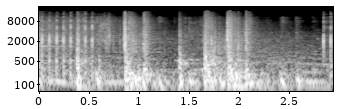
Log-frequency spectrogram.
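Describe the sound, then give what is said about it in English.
Live-ammunition gunfire rattles through a simulated military attack at a training camp, with many sharp, loud shots and bursts fired in an irregular rhythm, some clustered rapidly together and others spaced apart, over a continuous low rumble. “Hezbollah fighters unloaded their weapons around us in simulated attacks on fake Israeli positions. This is live ammunition being used.”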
